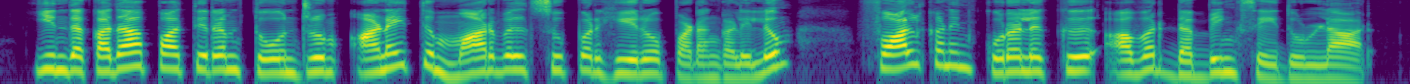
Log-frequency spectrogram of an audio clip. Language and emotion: Tamil, neutral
